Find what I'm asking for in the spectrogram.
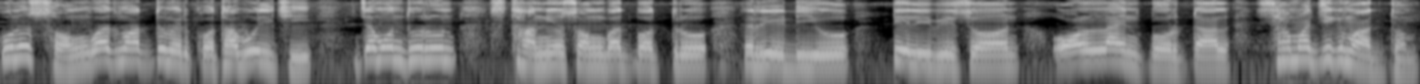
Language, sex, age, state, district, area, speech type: Bengali, male, 18-30, West Bengal, Bankura, urban, spontaneous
